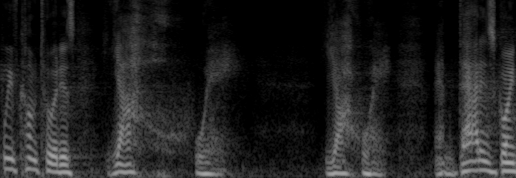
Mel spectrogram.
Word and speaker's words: Yahweh: How do you pronounce the name? Yud, He, Vav, He. And the answer is Yahweh. Yahweh.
